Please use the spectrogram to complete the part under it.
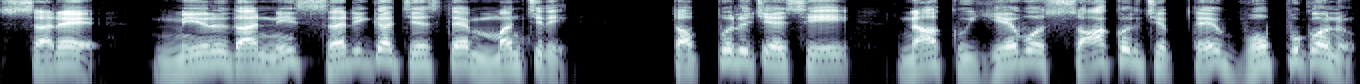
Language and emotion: Telugu, angry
